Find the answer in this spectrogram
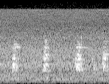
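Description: An animal's short high calls, three of them, evenly spaced about two-thirds of a second apart.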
